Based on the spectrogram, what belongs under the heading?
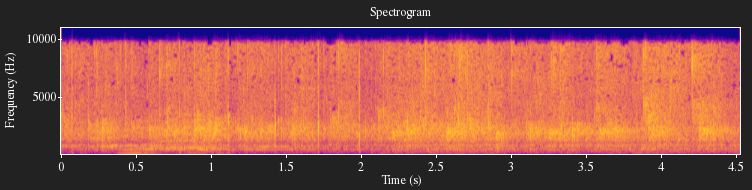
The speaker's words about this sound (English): Could we have another applause for our worship team?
